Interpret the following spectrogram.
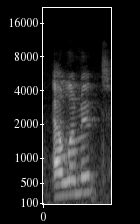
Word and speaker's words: LMNT: I do LMNT, so element is what it's called, but it's spelled LMNT.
